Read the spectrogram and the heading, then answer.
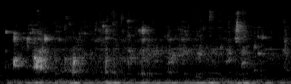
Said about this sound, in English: No. Jesus, I need to pour more wine.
